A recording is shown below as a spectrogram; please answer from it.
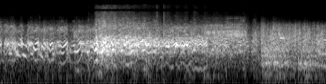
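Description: A crowd of many voices laughing and shouting together, swelling about two seconds in and easing off near the end.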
